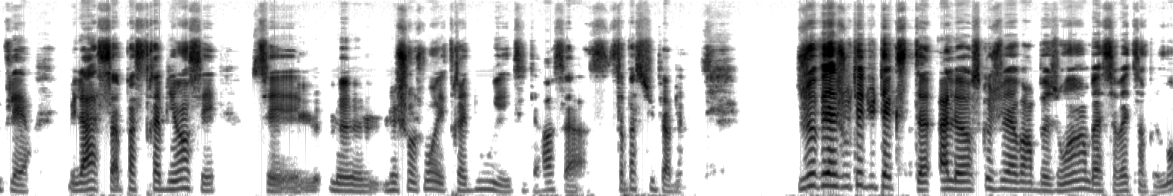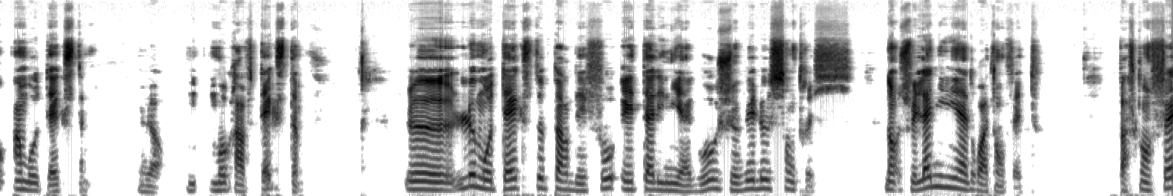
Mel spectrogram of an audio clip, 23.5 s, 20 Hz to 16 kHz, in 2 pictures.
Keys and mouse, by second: 4.4 click, 6.1 click, 11.4 click, 13.5 click, 16.3 click, 19.0 click, 22.5 click.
